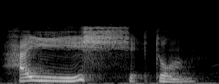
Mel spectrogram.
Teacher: در حیث شئتم اینجا سا در شین ادغام میشه · Term: ادغام کبیر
